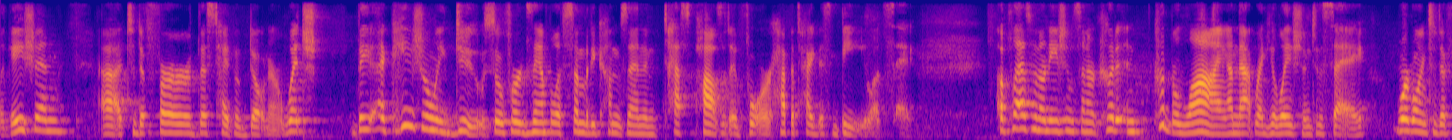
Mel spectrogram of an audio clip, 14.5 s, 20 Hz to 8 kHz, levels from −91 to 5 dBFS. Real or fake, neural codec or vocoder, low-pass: fake; codec, 16 kHz, 2 kbps, X-Codec, HuBERT features, trained on general audio; 7.2 kHz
